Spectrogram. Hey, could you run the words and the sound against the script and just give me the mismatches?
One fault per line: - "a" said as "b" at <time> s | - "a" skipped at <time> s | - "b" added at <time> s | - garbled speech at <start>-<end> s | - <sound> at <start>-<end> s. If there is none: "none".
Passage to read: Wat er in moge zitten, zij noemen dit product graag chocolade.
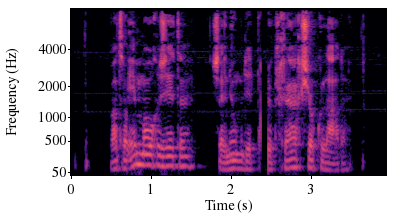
- dropout at 2.4-2.5 s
